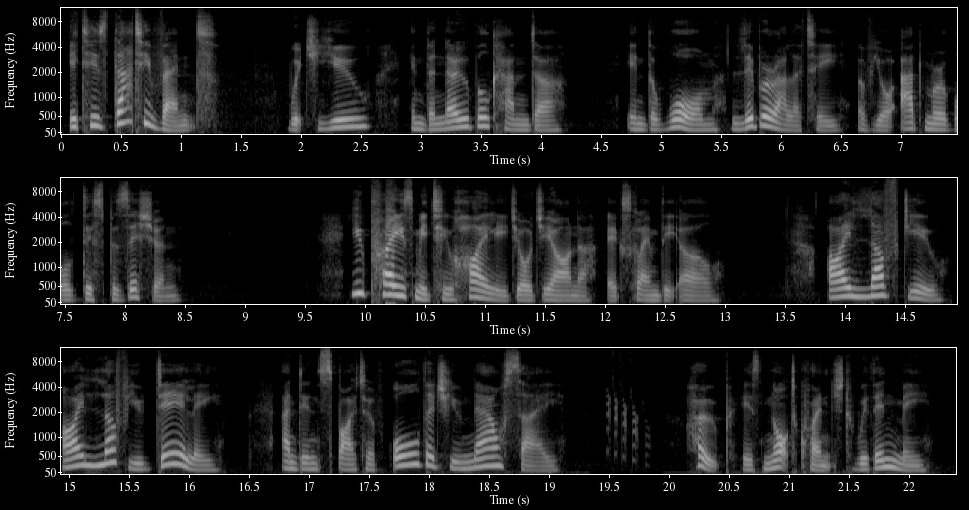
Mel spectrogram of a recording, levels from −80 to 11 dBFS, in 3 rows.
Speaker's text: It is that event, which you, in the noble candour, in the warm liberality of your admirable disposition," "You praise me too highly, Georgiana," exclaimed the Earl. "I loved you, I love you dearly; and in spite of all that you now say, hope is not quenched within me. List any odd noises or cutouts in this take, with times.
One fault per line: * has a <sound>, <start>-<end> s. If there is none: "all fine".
* has a chirp, 19.5-19.9 s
